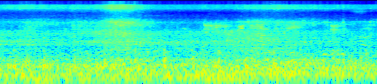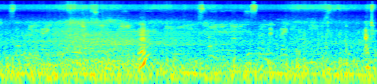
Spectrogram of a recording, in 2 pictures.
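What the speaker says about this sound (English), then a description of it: "I'm driving on a highway." Car cruising on a highway, a continuous low rumble of road and wind noise with buffeting, steady and unbroken throughout, with a brief sharper sound near the end.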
